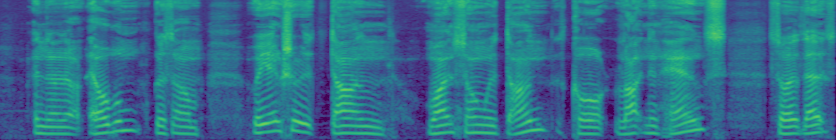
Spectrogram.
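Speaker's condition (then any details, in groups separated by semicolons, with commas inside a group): Down syndrome; not always understood by others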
